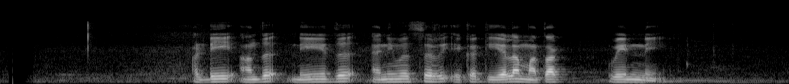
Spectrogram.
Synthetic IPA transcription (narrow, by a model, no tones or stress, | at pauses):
ɐɖeːʔɐnd̪əneːd̪əæniʋəsɐɾḭʔekəkijəlamat̪ak̚ | ʋenːḛ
